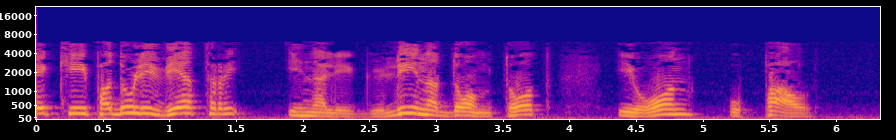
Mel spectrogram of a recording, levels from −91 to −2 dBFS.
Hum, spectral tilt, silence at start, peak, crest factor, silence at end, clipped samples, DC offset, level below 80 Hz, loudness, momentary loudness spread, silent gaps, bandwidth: none; -7.5 dB/octave; 0 s; -8 dBFS; 14 dB; 0.55 s; under 0.1%; under 0.1%; -48 dBFS; -22 LUFS; 12 LU; none; 6.4 kHz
